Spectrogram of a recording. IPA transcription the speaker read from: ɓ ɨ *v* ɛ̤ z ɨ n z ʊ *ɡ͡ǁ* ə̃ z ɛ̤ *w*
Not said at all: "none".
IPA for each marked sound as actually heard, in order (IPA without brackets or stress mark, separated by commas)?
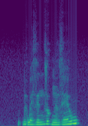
w, ɡ, w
